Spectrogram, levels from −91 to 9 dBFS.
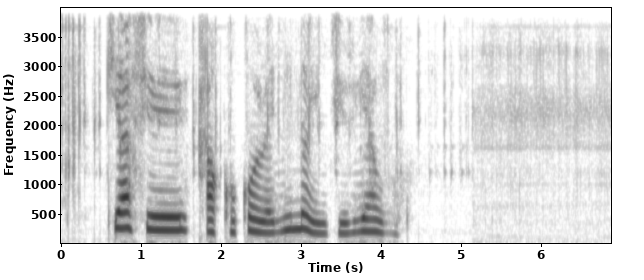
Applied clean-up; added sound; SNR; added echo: neural separator model SepFormer WHAM!.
